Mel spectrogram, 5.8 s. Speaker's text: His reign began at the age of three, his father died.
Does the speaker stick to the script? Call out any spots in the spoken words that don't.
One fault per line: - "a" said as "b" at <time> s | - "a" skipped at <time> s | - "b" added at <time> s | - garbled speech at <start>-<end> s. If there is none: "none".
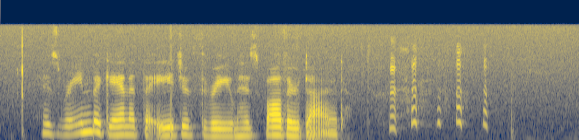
none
